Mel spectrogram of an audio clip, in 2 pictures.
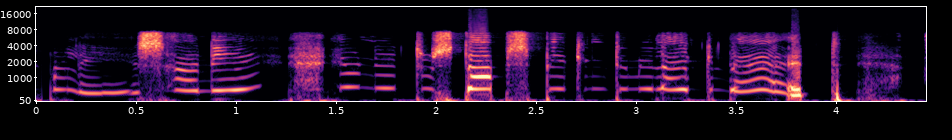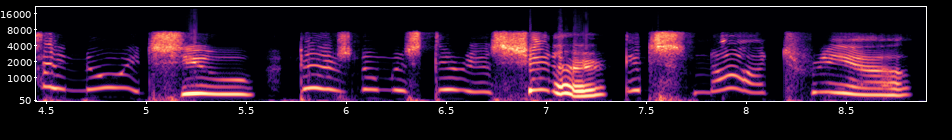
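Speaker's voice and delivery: put-on very high-pitched squeaky girlfriend voice; mocking falsetto girlfriend. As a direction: play the exasperated girlfriend, voice way up. Skit: girlfriend voiced by host.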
